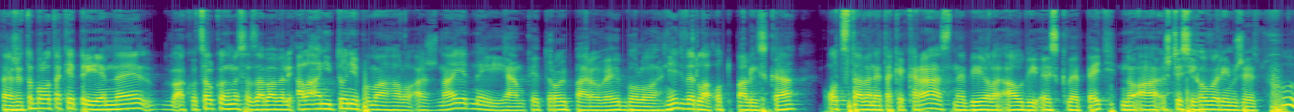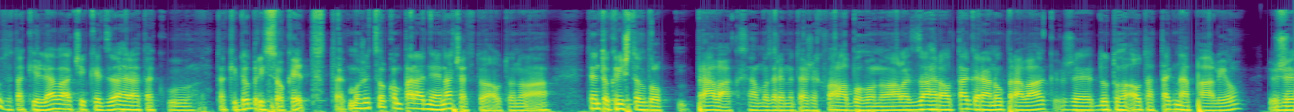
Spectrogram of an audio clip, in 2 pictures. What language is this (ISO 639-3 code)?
slk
